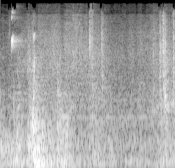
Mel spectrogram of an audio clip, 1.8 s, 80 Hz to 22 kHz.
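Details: 1968 Subaru 360 with hand-wound window; sharp dry crackling cracks while winding the window, traced to the old door trim and vinyl sheet rather than the regulator.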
